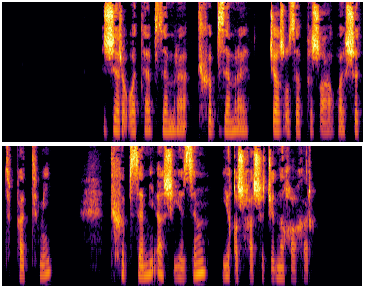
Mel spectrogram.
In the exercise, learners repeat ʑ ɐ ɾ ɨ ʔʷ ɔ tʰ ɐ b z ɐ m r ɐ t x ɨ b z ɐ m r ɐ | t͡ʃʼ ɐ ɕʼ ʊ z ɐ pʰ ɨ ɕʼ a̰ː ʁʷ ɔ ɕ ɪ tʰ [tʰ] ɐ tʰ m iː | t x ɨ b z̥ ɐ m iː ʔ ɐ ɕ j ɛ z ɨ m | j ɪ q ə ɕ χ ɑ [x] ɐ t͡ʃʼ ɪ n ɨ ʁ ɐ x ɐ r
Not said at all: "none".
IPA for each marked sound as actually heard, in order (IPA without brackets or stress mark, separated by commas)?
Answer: pʰ, ɕ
